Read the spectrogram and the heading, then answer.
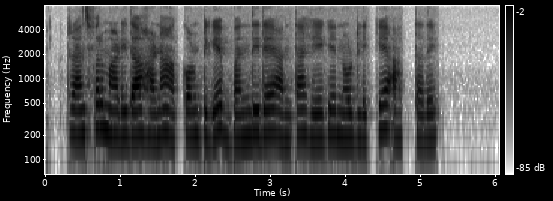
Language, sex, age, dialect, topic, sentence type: Kannada, female, 18-24, Coastal/Dakshin, banking, question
